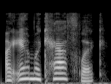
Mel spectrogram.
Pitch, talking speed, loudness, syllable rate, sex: 225 Hz, 215 wpm, -16 LUFS, 6.3 syllables/s, female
